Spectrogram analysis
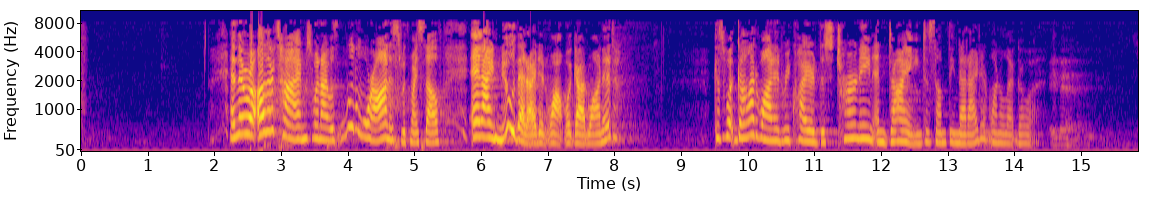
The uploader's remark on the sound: Worship Service - Audio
